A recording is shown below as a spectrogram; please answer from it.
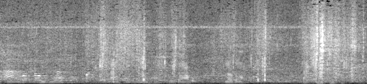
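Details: Hungry infant macaque Leo cries to his mother for milk, giving a string of brief harmonic whines and squeaks that bend up and down in pitch, separated by short pauses, over crackling and rustling background noise.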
